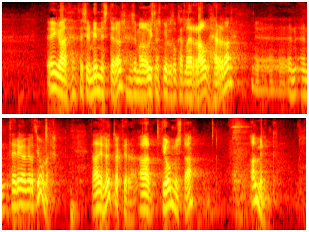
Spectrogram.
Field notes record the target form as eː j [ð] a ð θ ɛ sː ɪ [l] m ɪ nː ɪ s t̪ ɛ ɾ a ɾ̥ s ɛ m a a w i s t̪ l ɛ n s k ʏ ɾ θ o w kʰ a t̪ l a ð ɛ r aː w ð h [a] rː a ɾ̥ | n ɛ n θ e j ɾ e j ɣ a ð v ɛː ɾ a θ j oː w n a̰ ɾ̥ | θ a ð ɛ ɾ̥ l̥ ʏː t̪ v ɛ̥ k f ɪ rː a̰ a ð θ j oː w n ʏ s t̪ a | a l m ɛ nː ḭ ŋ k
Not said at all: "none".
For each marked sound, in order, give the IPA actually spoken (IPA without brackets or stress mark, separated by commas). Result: ɣ, ɾ, ɛ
